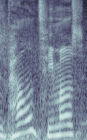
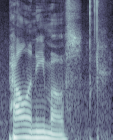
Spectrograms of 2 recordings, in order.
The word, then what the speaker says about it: Palantimos: When Palantimos is killing people, you get his name right. When he's dying, you always say it wrong. What did I say? Palanimos. Palanimos just sounds more natural.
